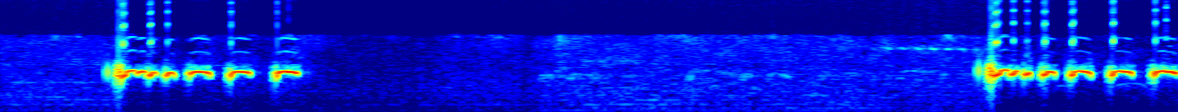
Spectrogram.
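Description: Zebra dove: two bursts of about five quick, clipped cooing notes, each sharply struck and mid-pitched, separated by a few seconds of faint background murmur.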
